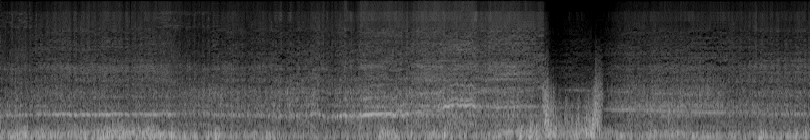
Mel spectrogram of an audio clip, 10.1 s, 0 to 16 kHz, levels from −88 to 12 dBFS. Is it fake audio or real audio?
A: real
